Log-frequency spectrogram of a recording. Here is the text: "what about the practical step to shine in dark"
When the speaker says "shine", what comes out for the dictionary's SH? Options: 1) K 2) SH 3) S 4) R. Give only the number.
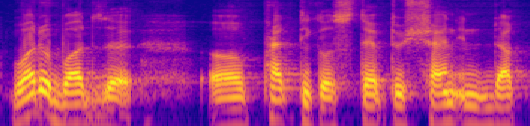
2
